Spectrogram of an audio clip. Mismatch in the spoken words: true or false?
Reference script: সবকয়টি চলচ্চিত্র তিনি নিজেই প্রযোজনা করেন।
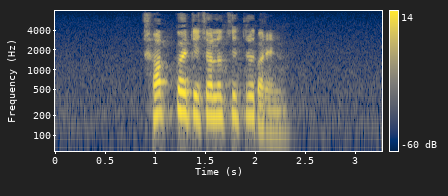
true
